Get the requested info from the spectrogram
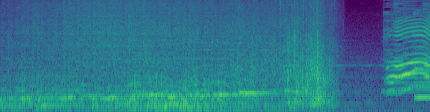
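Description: Cartoon sound effect of a tyre rolling away across pavement: a rumbling noise with a tone that rises in steps, over background music. It cuts off about three and a half seconds in.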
